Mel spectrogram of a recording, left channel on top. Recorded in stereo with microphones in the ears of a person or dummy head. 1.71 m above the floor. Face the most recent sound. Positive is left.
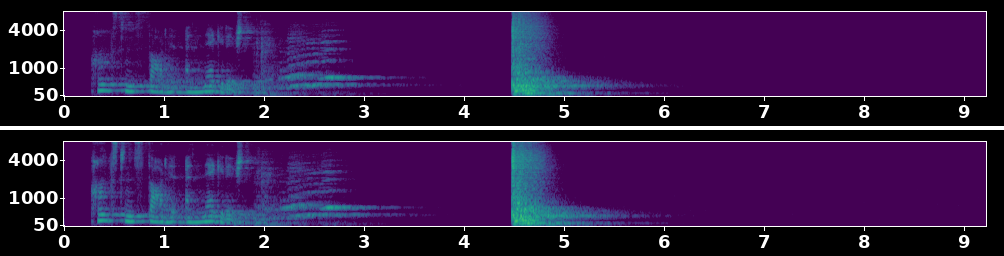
turn(degrees=-15)  # may be behind; listen again after turning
